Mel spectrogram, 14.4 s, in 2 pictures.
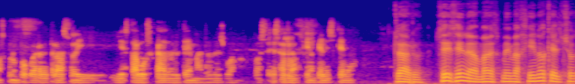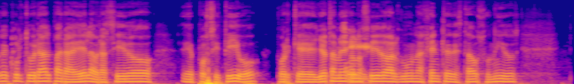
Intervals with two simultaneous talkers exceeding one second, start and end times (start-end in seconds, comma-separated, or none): none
